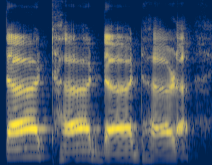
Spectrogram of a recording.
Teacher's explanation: ट वर्ग के अंतर्गत जो भी वर्ड आपके आते हैं वो किससे उच्चारित होते हैं? मूर्धा यानी मूर्धन्य से उच्चारित होने वाले वर्ड होते हैं।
